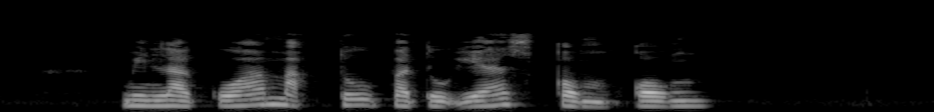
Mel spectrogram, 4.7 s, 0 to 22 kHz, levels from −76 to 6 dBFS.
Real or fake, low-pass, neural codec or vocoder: real; 7.2 kHz; none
